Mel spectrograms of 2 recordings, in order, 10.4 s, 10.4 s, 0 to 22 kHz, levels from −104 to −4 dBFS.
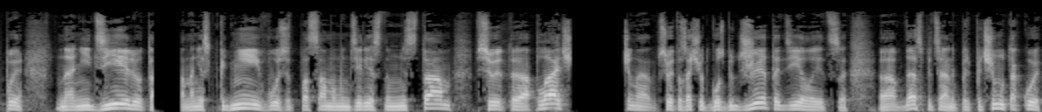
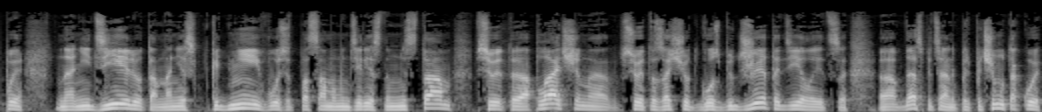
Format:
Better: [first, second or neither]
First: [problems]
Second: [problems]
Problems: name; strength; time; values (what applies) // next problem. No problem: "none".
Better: second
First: audio freezing; at 1.5 s and at 5.5 s for 0.5 s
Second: none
